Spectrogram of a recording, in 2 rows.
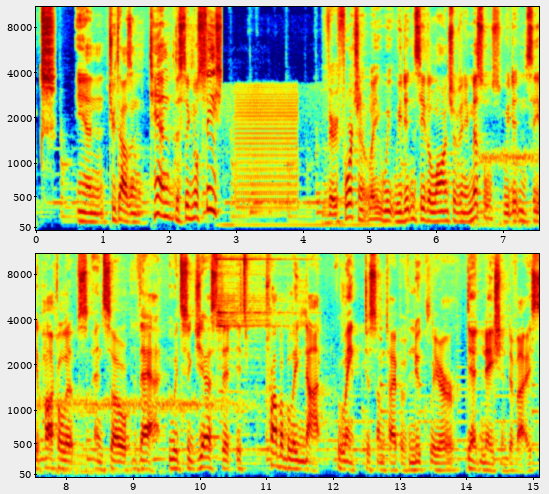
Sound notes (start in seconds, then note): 2.9 faint buzzer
